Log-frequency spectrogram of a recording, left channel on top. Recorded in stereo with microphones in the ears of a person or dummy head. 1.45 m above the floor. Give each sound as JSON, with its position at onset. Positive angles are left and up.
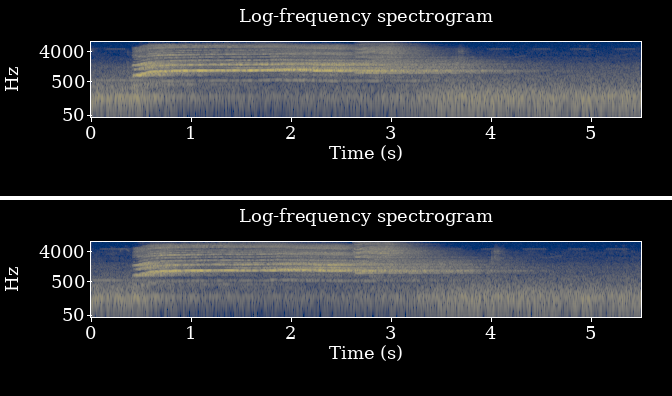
{"t": 0.4, "sound": "a shout", "side_deg": 75, "distance_m": 1.1}
{"t": 2.6, "sound": "a cupboard door", "side_deg": -60, "distance_m": 0.7}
